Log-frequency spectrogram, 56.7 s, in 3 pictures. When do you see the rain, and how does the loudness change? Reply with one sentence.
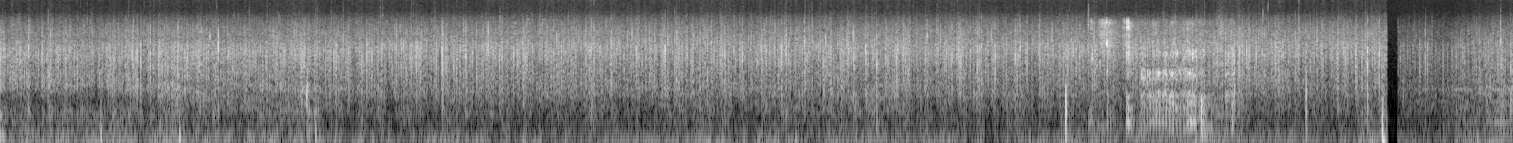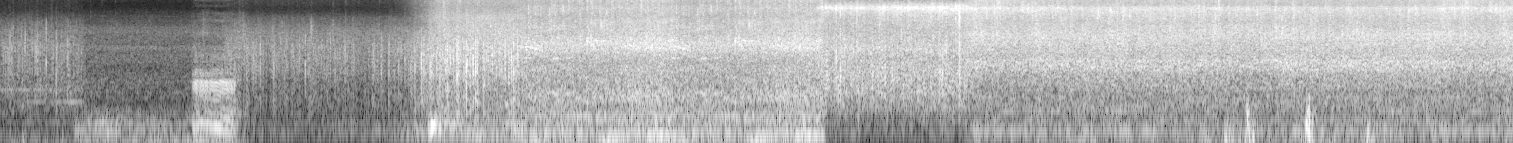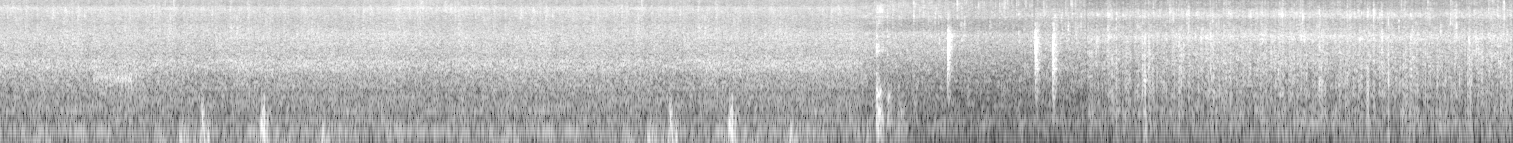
You can hear the rain from 0.0 to 56.7 s, getting louder.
